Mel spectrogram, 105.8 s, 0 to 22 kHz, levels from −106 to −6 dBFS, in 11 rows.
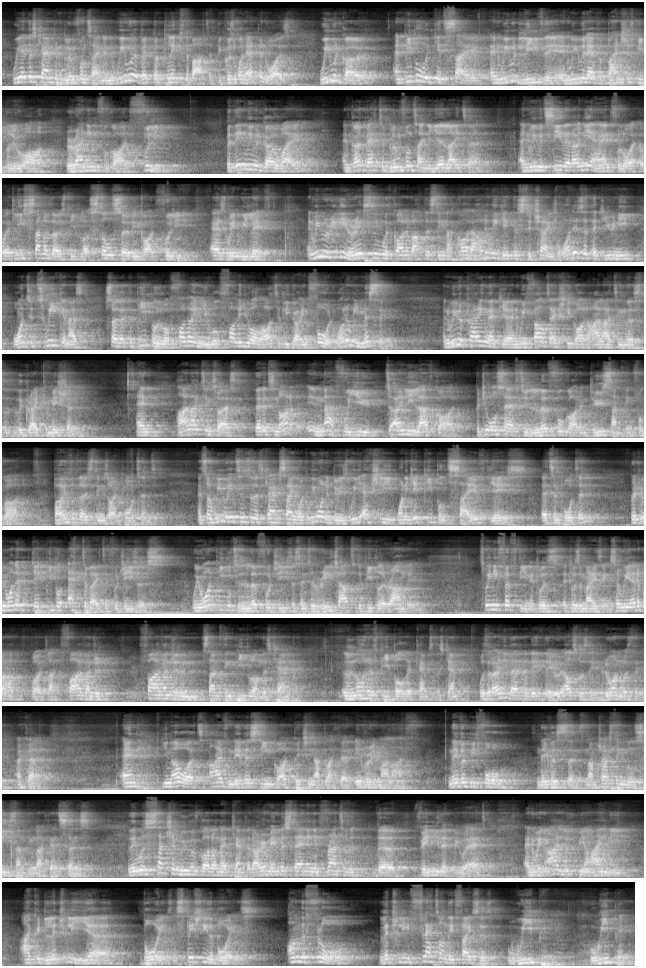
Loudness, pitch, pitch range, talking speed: -16 LUFS, 155 Hz, 135-180 Hz, 200 wpm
